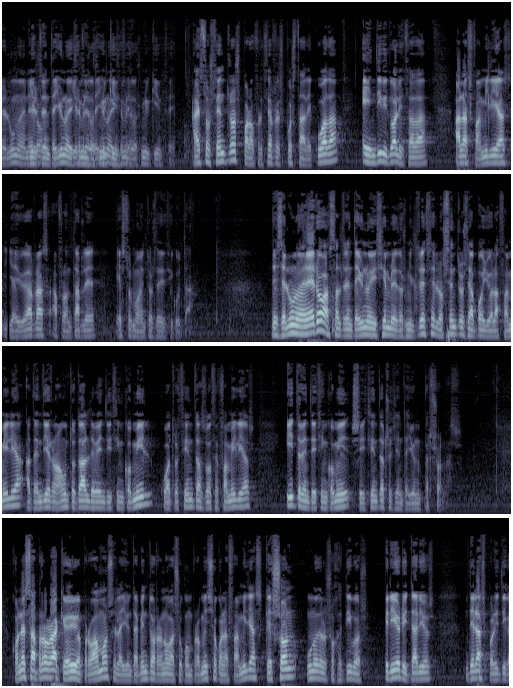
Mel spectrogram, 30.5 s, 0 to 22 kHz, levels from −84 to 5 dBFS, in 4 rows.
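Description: From the first moment to 2.6 s, a doubled audio track is already running. A second full-band copy of the sound trails the original by roughly 0.7 s, at about 5 dB lower, with no decay or room colouring. The likely cause is a slower parallel capture path, or an edit leaving two copies out of step. On a spectrogram, every feature reappears as a slightly fainter, identical ghost shifted right by that fixed interval, and the copy cuts off sharply at 2.6 s.

From 7.72 to 7.76 s comes a gap at a join of encoded pieces. A silence of about 41 ms opens in otherwise continuous sound, and then the sound resumes exactly where it left off. The two sections were encoded separately and butted together untrimmed, so the encoder's start-up delay and final-frame padding remain as dead air. The waveform shows a flat dropout whose edges are smeared by the codec. On a spectrogram it appears as a thin, full-height blank stripe.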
